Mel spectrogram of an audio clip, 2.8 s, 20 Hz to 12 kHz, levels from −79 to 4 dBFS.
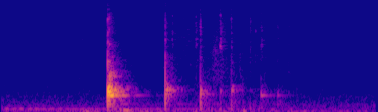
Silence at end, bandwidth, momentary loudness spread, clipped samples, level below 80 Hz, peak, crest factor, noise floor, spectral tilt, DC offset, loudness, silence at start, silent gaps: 1.3 s; 9.2 kHz; 26 LU; under 0.1%; -54 dBFS; -4 dBFS; 26 dB; -58 dBFS; -5.5 dB/octave; under 0.1%; -24 LUFS; 0.8 s; none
